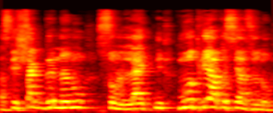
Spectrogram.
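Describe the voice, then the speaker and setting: With a raised, projected voice, a man speaks at a high pitch with lively intonation and audible room echo. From Haiti. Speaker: online news commentator. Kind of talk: political commentary monologue. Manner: animated. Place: home room. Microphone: phone near.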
